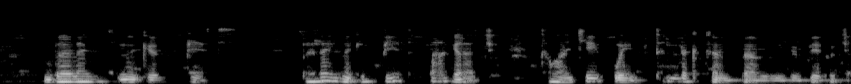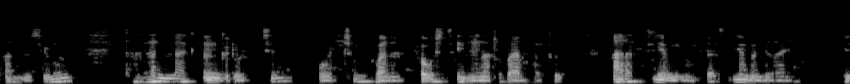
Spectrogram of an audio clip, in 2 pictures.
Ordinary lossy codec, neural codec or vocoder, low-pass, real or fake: Opus, 24 kbps; none; 5.4 kHz; real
